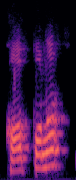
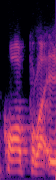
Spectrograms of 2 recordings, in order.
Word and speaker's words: Coppola: E aliás, aqui cabe um parênteses: vocês estão sentindo uma diferença entre a minha pronúncia e a pronúncia. Coppola é do jeito que a gente fala normalmente, mas a pronúncia está correta, é Coppola mesmo.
